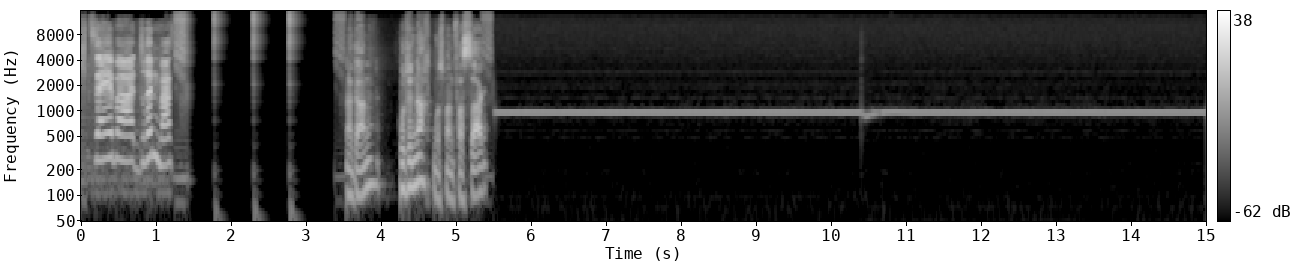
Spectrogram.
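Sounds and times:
sine test tone: 0:05.5 - 0:15.0.

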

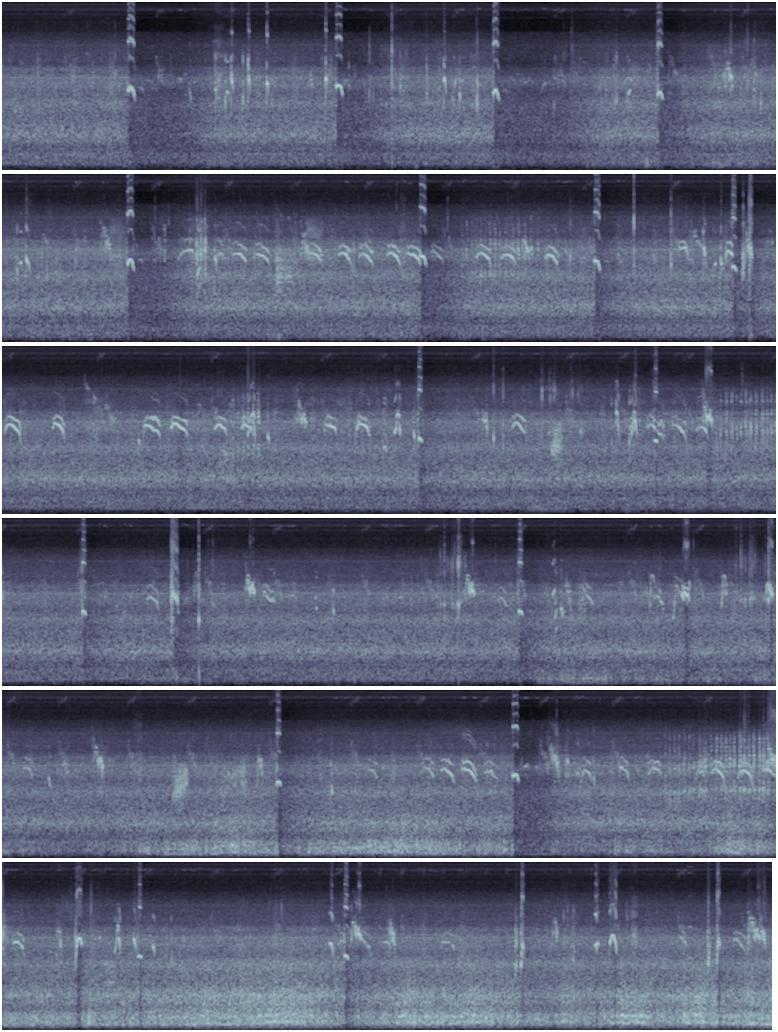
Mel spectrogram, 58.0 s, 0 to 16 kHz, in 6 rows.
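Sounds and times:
steady outdoor hiss: 0:00.0 - 0:58.0
ospreys chirping: 0:01.5 - 0:58.0.

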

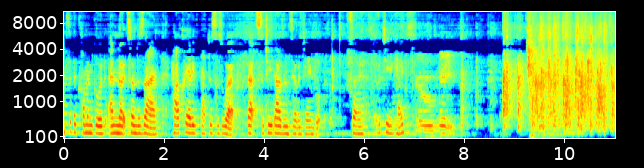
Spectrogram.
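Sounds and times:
audience applauding: 0:08.7 - 0:11.0.

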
